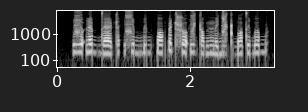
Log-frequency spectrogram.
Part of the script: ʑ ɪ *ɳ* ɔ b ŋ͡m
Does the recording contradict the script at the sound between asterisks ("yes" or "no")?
yes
